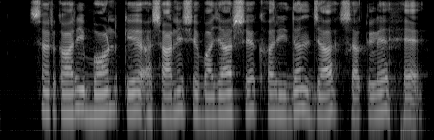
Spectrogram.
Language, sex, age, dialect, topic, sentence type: Magahi, male, 25-30, Southern, banking, statement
